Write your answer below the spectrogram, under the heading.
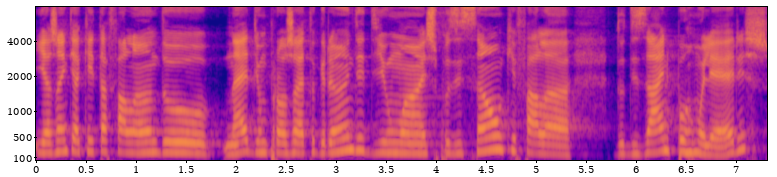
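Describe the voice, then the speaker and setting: At a fairly slow pace, a woman speaks at a medium pitch with very even loudness. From Brazil, Northeast (Pernambuco). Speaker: designer. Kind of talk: lecture. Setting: stage with audience.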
